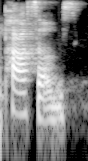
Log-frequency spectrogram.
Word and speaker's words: opossum: the Australian ones became possums, and the American ones retained opossum, but a lot of people just colloquially say possum. Like a lot of people drop the O, which I do as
